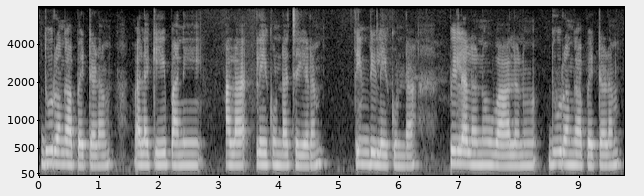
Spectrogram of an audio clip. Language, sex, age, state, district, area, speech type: Telugu, female, 18-30, Telangana, Suryapet, urban, spontaneous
